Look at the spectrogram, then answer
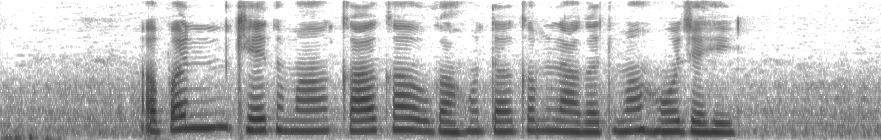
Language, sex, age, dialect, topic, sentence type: Chhattisgarhi, female, 31-35, Western/Budati/Khatahi, agriculture, question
